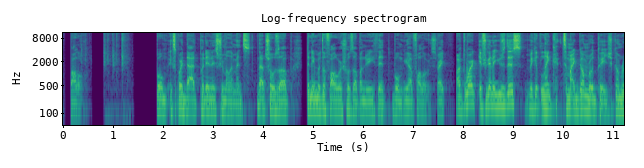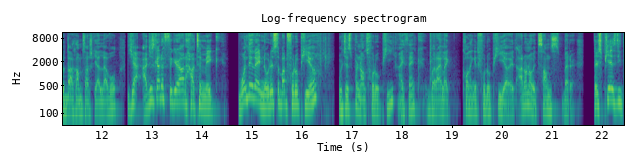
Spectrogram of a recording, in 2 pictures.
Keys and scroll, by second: 0.1-1.9 typing, 7.8 k, 15.6-16.9 typing, 18.5 BackSpace, 18.7 Return.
